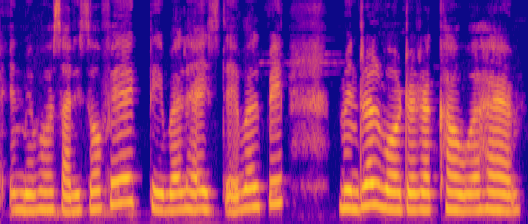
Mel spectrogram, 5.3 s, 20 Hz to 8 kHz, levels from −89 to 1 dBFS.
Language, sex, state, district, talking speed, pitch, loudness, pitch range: Hindi, female, Jharkhand, Ranchi, 170 wpm, 230 Hz, -16 LUFS, 220-250 Hz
